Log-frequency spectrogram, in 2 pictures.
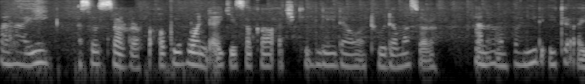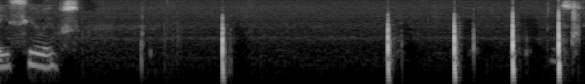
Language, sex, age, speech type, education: Hausa, female, 15-29, spontaneous, primary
